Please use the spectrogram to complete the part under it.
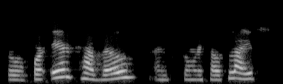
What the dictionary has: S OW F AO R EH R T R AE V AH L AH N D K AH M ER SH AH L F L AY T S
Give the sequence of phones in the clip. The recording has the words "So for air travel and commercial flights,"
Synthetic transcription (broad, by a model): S OW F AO R EH R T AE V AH L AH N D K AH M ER S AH L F L AY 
